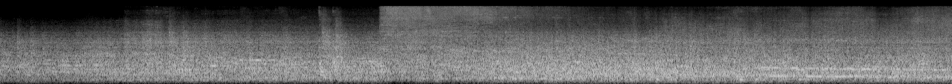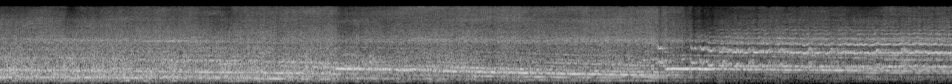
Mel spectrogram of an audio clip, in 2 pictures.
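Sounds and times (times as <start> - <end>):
train wheels clattering on rails: 0.0 - 12.2.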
